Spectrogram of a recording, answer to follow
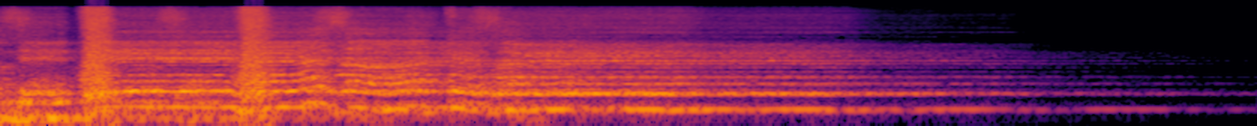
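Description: The closing of an Urdu noha, a Shia mourning chant: voices chanting with two sharp beats about a second apart, then a long held chanted note that fades out toward the end.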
